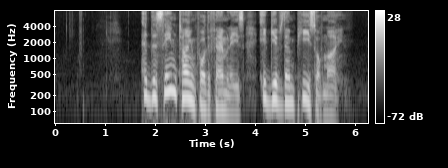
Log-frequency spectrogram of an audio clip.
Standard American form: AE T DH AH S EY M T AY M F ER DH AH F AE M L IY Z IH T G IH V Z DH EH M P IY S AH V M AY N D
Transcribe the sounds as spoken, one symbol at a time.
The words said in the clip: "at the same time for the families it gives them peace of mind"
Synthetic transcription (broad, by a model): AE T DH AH S EY M T AY M F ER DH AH F AE M L IY Z IH T G IH V Z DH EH M P IY S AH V M AY N D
